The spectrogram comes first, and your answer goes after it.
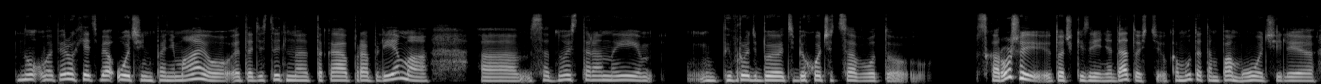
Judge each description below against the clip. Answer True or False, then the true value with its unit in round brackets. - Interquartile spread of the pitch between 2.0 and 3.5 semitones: True (2.6 semitones)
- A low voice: False (190 Hz)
